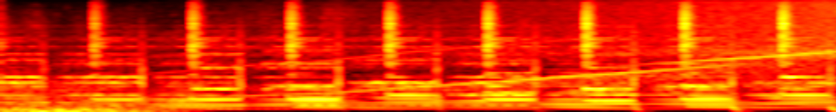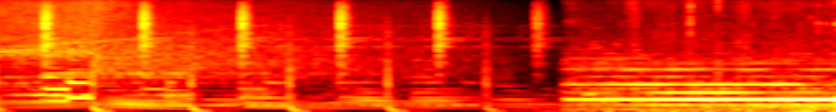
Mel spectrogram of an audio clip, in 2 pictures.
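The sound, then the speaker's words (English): A steady, ringing bell-like chime, signalling the halfway point of a walk, strikes in an even rhythm about twice a second, its tones lingering between hits, with a rising sweep midway and a fuller sustained tone closing it out. “If you're walking with us, consider the bell your signal that you're halfway through your walk.”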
